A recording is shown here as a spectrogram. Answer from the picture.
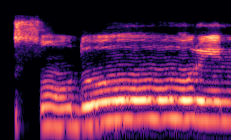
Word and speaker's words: صدور: সো একটা হচ্ছে সো, সয়াদে পেশের উচ্চারণ হবে সো, আর সিন পেশের উচ্চারণ সু। সু শেষ হবে কিন্তু পাতলা শেষ। ঠিক আছে, আমরা এটা নিয়ে পরবর্তীতে বিস্তারিত জানবো ইনশাআল্লাহ। صدور صدور صدور এরপরে সবার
